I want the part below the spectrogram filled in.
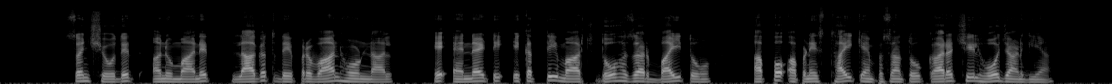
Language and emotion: Punjabi, neutral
